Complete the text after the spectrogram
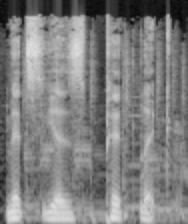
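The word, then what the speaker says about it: Mxyzptlk: Mr. Mixelplix, pronounce Mitzyaz Pitlick. in Superman, the animated series. He reprised his role as, I thought it was Mixelpix. He reprised his role as Mitzyaz Pitlick that's how it's spelled out phonetically.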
